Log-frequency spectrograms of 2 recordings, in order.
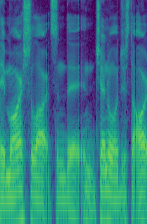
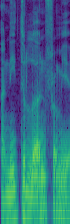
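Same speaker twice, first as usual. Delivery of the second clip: very strong put-on Russian accent. Retelling a film scene, quoting the village boss: very Russian accent. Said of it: "He had the very Russian accent".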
